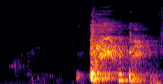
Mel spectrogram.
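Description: Near silence, then a single cough from a man close to the microphone, starting sharply about a second and a half in and trailing off.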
